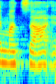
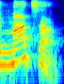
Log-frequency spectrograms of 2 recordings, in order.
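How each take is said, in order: First: MatZAH with the weight on ZAH; matzah, final syllable stressed; stress on last syllable. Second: MATzah with the stress up front; common mispronunciation. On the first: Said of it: "we say matzah". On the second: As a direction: say matzah stressed on the first syllable. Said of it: "some people say matzah". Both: Shown as a demonstration.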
